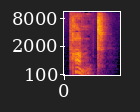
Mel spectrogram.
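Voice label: "punt", British English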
